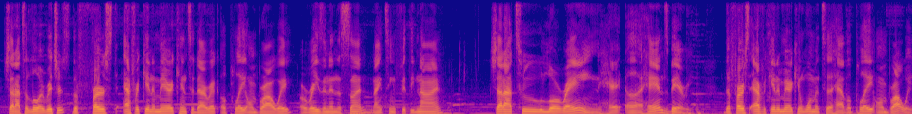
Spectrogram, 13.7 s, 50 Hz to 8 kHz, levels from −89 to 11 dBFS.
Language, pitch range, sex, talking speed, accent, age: English, 115-140 Hz, male, 160 wpm, American, 20-39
